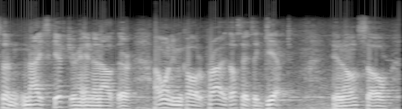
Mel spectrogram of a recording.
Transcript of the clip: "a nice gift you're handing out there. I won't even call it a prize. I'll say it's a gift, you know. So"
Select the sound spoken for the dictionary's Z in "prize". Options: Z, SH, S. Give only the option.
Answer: Z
